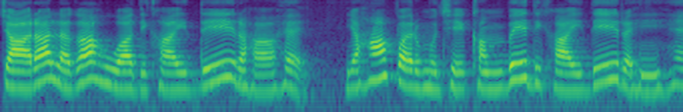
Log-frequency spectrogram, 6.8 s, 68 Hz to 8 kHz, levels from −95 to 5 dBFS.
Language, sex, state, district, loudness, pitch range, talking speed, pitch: Hindi, female, Madhya Pradesh, Katni, -18 LUFS, 185-235 Hz, 130 wpm, 195 Hz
